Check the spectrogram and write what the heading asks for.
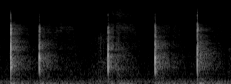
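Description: Writing on a lecture board: about five sharp taps and light rubbing as letters are written.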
